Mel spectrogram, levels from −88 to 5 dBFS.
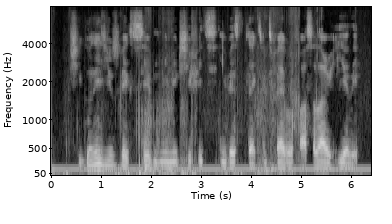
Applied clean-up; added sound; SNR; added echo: none; Zipper (clothing); 8 dB; none.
